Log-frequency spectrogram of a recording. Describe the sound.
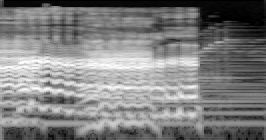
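Goat bleating: one long, loud, quavering bleat with a wavering tone that holds steady, then cuts off abruptly and leaves a faint tail.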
